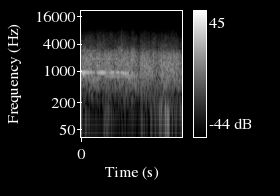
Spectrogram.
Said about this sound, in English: Give the Lord a mighty clap of it.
